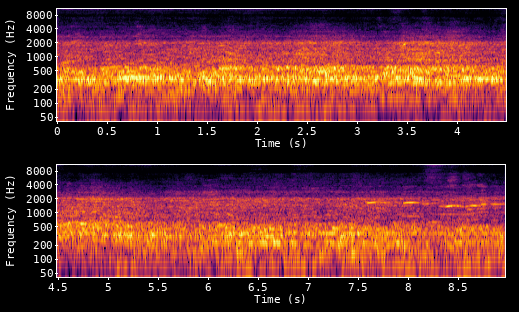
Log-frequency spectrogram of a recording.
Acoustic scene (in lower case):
subway train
